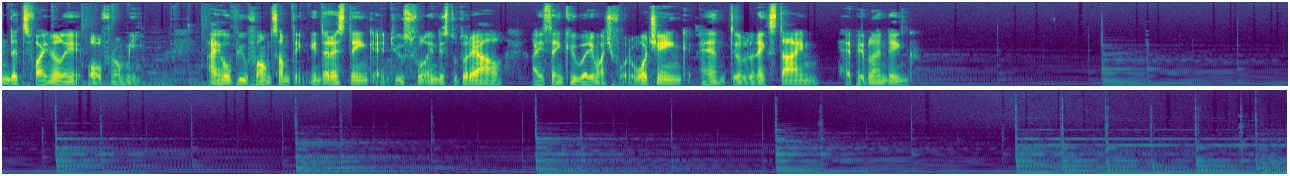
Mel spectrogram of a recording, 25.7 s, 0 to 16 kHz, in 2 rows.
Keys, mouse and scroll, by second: 3.0 click, 7.0 click, 12.2 ctrl+Up.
